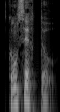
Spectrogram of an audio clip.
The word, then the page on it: concerto: francais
